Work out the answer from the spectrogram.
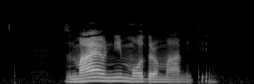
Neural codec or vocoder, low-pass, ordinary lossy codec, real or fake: none; 7.2 kHz; MP3, 32 kbps; real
